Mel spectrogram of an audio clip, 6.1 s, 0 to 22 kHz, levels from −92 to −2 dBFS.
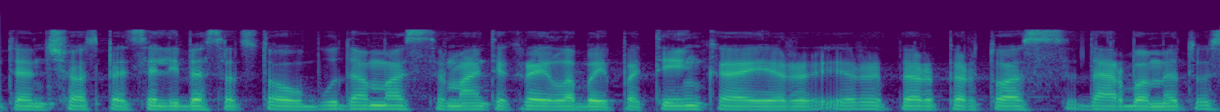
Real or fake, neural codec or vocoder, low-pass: real; none; 7.2 kHz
